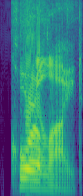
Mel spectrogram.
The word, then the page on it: corallite: American English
